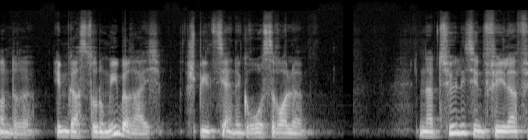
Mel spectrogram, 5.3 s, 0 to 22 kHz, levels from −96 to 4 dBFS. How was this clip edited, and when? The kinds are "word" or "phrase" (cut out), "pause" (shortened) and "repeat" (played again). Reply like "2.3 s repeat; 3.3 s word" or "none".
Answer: none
